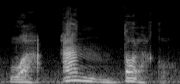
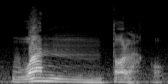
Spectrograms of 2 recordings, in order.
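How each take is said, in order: First: A glottal stop separates wa from the word. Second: The glottal stop drops, linking wa into the word. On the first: The speaker calls it wrong. "Jangan baca wa an tolako" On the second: The speaker calls it right. "ketika disambung jadinya wan tolako, hilang"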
